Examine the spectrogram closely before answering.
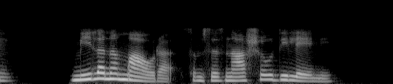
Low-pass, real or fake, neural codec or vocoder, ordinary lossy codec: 5.4 kHz; fake; codec, 16 kHz, about 1 kbps, DyCAST, with the encoder's durations; Opus, 32 kbps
